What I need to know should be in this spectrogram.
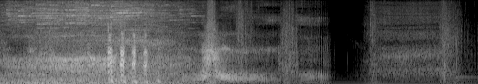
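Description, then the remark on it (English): A steam train approaches along the rails, rumbling loudly with a few rhythmic chuffs and sharp hissing bursts, cutting out briefly before the rumble resumes. “Ah, the engines are coming.”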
